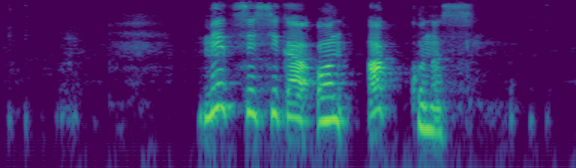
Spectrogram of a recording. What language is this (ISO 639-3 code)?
vot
